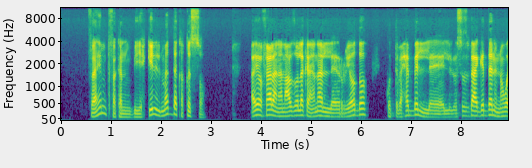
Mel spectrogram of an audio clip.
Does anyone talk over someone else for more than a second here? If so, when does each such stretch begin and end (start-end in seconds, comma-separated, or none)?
none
